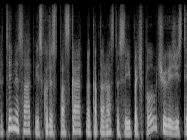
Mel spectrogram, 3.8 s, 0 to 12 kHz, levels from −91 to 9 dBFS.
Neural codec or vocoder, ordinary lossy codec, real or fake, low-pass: codec, 24 kHz, 0.5 kbps, DualCodec; AAC, 48 kbps; fake; 10.8 kHz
